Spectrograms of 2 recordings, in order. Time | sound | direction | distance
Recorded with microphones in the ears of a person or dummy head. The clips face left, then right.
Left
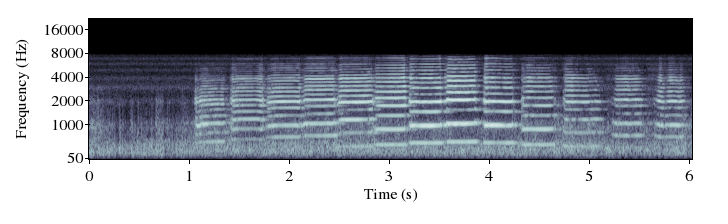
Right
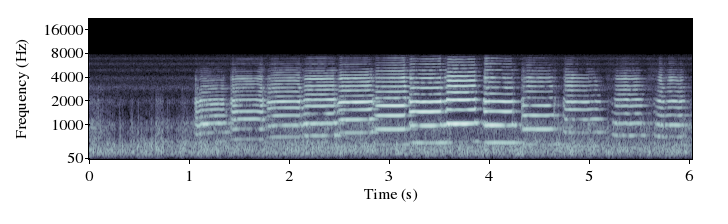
1.1 | a trumpet | 15° left (ahead or behind) | 0.8 m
